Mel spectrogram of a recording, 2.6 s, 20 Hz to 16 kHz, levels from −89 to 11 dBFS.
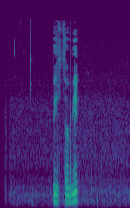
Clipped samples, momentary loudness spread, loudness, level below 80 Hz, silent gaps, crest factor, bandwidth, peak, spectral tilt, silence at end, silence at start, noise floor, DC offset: under 0.1%; 20 LU; -33 LUFS; -82 dBFS; none; 24 dB; 11.5 kHz; -14 dBFS; -4.5 dB/octave; 1.05 s; 1.05 s; -62 dBFS; under 0.1%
